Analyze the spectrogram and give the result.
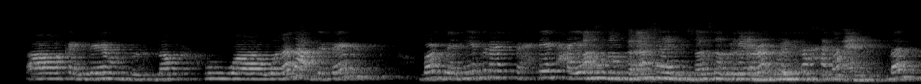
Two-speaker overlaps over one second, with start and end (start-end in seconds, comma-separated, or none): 5.8-8.5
